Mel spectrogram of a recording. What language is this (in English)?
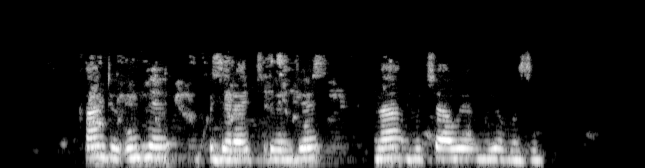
Kinyarwanda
